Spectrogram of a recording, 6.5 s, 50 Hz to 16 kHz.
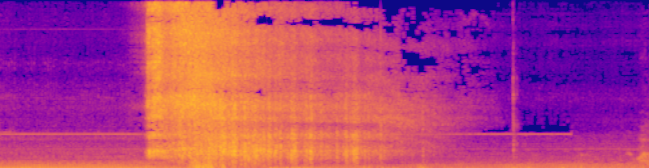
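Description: Model rocket motor, an Aerotech E11-3J reload, igniting about a second and a half in: a sudden loud rush of exhaust that fades over about three seconds as the rocket climbs away.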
